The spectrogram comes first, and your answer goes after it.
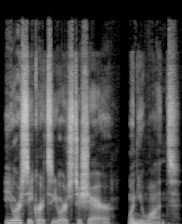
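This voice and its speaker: A woman's voice: low voice, huge pitch swings, a little slow, creaky, darkish tone, no echo, studio quality, heavily acted. A woman voicing a dead-tired, wry teenage boy vigilante who drags his words in a storybook reading. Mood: weary, gentle. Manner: weary, dragging words.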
